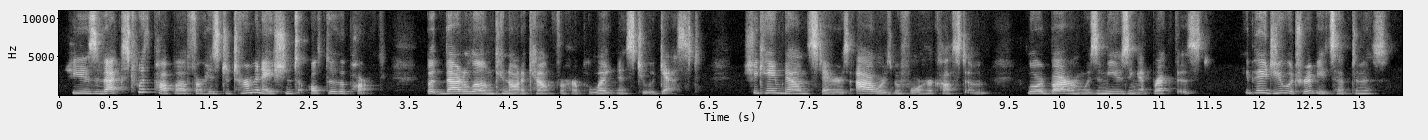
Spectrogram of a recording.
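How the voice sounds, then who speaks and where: A woman's voice: a little high, fairly quick, fairly bright tone. A woman playing a precocious, passionate teenage pupil in a staged period play, eager, witty and argumentative. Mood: eager, gossipy.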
